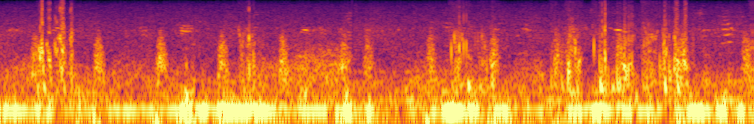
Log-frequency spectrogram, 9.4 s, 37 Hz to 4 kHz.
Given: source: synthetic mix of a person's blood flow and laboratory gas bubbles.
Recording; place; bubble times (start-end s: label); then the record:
Doppler ultrasound of blood flow; subclavian vein
0.47-0.98 s: bubbles
2.99-3.34 s: bubbles
5.63-6.28 s: bubbles
6.90-7.32 s: bubbles
7.43-7.97 s: bubbles
8.03-8.66 s: bubbles
9.38-9.44 s: bubbles
From the record:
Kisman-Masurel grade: 223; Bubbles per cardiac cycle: several, 3 to 8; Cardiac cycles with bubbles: 10 to 50%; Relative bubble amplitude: loud (0.450 to 0.775); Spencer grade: 2 (many but less than half of the cardiac periods contain bubble signals, singularly or in groups); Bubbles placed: anywhere in the cardiac cycle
